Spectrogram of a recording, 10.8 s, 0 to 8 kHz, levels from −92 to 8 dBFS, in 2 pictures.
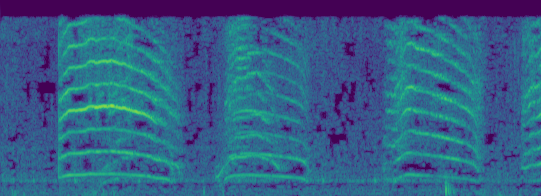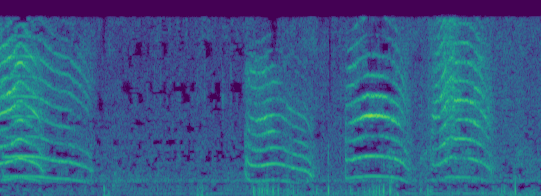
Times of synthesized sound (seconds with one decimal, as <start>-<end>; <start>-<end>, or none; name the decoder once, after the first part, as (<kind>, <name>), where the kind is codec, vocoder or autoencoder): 6.0-6.7 (vocoder, BigVGAN v2); 8.0-9.8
